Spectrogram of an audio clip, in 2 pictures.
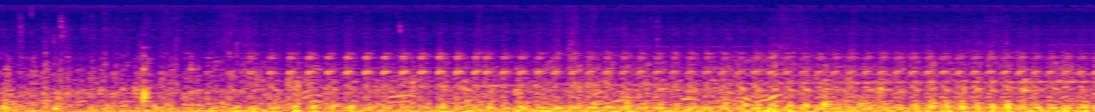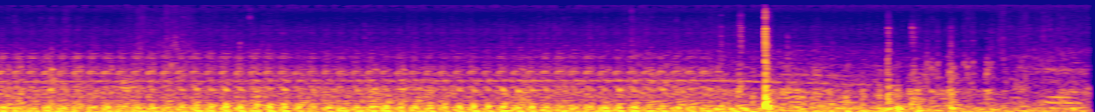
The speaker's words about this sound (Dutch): Ja, er gebeurt helemaal niks. We liggen ramvast. Zal ik de motor uitdoen? Ik denk het ook.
